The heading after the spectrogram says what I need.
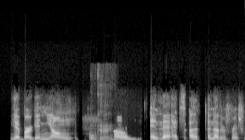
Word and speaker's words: bourguignon: How you say that? Another fun word, Yeah, bourguignon. That's definitely, bourguignon. yeah, bourguignon.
